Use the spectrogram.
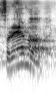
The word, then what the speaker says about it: forever: Pronounce it forever. So the ever is stressed.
